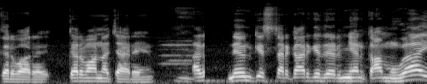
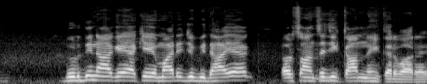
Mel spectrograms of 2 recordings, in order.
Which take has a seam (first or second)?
first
